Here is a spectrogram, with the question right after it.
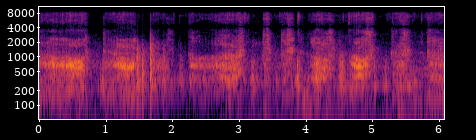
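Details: A Rottweiler getting its workout makes harsh, throaty growls and barks, with strong bursts near the start, around one second, and again past four seconds, separated by quieter rasping breaths.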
